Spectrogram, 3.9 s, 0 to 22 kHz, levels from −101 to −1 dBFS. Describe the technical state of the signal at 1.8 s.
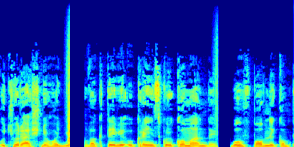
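At 1.8 s the speech signal is intact, with no dropout, click, clipping or other technical fault audible.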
